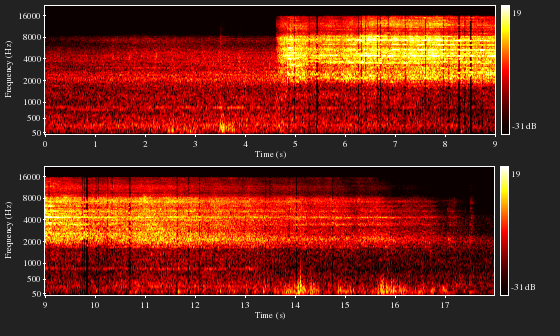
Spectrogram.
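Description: TER Bretagne regional electric train passing along the track. A low rumble builds, then about five seconds in a loud, high-pitched hissing squeal sets in suddenly and slowly fades as the train draws away. There are a couple of dull knocks near the end.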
